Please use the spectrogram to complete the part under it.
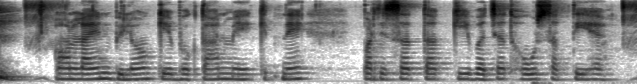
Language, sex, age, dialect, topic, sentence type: Hindi, female, 25-30, Garhwali, banking, question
